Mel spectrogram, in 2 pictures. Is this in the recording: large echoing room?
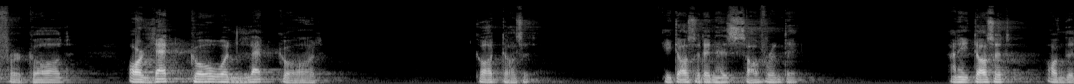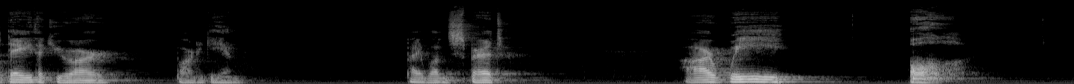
yes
